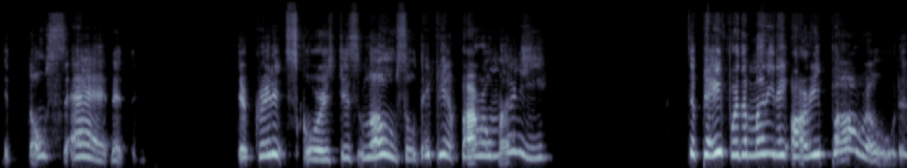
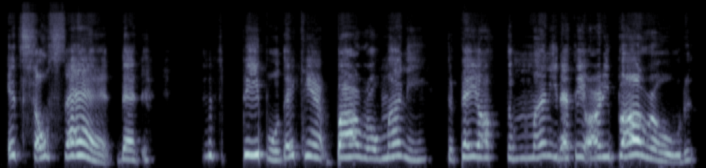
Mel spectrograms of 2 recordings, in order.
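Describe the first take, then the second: First: High, sugary pity voice, mimicking her; mock pitying voice. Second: High, fake-sympathetic mimicry of her; mock pitying voice. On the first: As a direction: parody her sad-sounding tone, high up. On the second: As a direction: imitate her pitying tone, pitched up. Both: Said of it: "That's how she sounded".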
